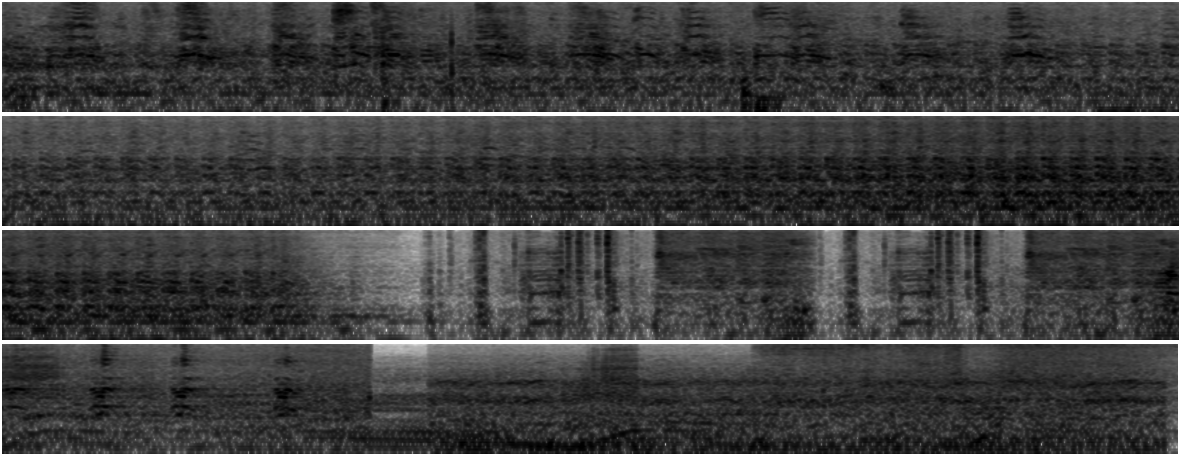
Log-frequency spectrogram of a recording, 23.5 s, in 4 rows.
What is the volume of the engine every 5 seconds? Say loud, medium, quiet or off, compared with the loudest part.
medium, loud, loud, medium, medium.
